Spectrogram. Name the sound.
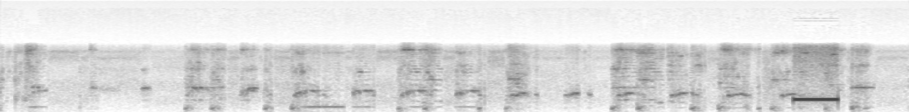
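phone call ringing tone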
